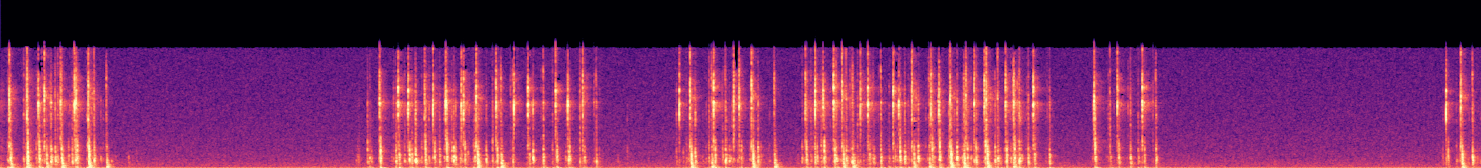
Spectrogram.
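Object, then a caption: Plastic mechanical keyboard. Fingertips type fast on a backlit black plastic mechanical keyboard with RGB lighting and hollow key switches, giving bursts of sharp, bright clicking keystrokes. Several flurries of rapid taps come with short pauses between them, over a faint low hum.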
